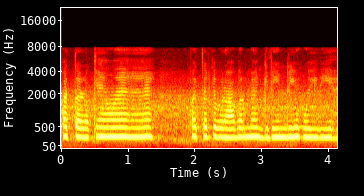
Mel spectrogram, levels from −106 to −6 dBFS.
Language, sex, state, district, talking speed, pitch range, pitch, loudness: Hindi, female, Delhi, New Delhi, 175 wpm, 225-240 Hz, 235 Hz, -18 LUFS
